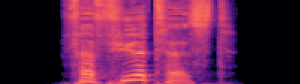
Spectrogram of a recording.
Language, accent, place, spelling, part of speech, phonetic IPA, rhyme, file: German, Germany, Berlin, verführtest, verb, [fɛɐ̯ˈfyːɐ̯təst], -yːɐ̯təst, De-verführtest.ogg
- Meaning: inflection of verführen: 1. second-person singular preterite 2. second-person singular subjunctive II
